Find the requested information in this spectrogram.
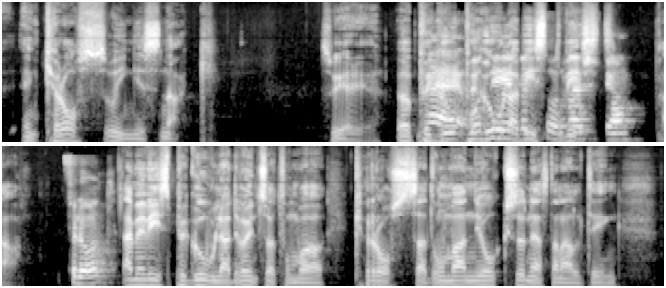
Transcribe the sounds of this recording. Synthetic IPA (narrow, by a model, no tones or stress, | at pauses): ɛnkʰɾɔsɔɪŋːəsna̰kː | sɔæ̰ɾɛ̰jɵ̰ɑpʰɛpʰɛɡuːlaɪst̪vɪsɑ̰ː | fœɭoːt̪nɛmɛnvɪst̪̚pʰɛɡuːlad̪ɛvaɾjʏnt̪əsɔat̪hʊnvaɾ | kʰɾɔsːad̪hʊnvanːjɵɔksɔnɛst̪analt̪ʰɪŋː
